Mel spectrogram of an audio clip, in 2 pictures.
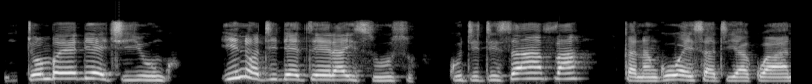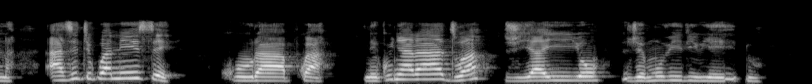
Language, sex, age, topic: Ndau, female, 50+, health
